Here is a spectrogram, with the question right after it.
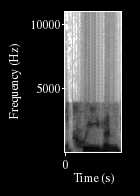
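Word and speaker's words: Caoimhín: And I think it's Quaven Kelleher is how I would say it.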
